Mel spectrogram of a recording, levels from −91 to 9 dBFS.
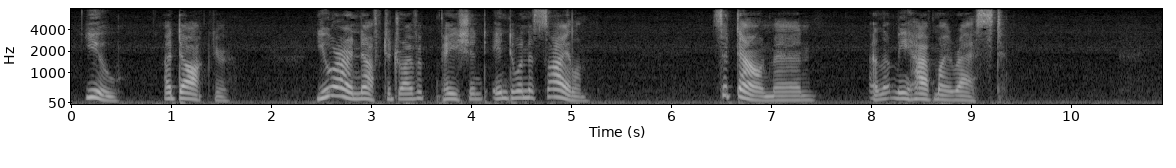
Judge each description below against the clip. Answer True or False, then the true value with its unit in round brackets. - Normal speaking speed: False (120 wpm)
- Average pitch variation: False (6.3 semitones)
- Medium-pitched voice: True (170 Hz)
